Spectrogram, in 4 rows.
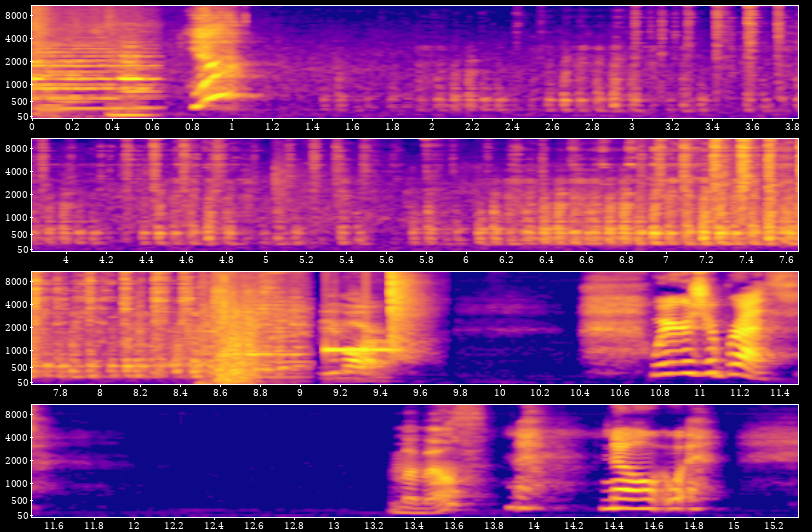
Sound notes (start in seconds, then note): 4.0 plates clattering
